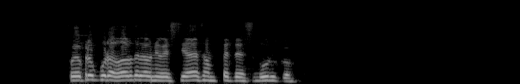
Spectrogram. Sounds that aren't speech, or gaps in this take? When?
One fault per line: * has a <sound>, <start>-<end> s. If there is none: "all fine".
all fine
